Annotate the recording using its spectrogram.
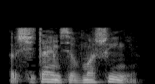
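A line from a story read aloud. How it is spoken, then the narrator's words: Whispered. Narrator (Russian): шепотом заявил знаток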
